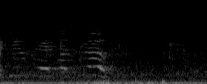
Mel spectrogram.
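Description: Faint, distant voices calling out across the softball field, over a low, steady rumble.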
